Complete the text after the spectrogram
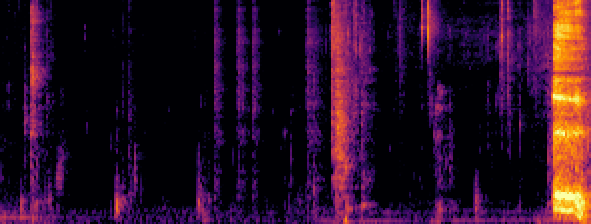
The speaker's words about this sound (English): I distinctly heard him opening a bottle of dark stimulation drink during the previous segment, but I didn't hear him taking a sip. He didn't take a sip at all. Well, I never said I did. I'm going to take a sip now, I can tell you though.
